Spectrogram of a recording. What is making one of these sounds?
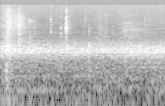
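Footsteps tread softly on the ground.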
